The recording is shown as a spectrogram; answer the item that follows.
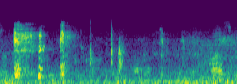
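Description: A person coughing, two short harsh coughs close together right at the start, followed by a few sharp clicks over a low background din.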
